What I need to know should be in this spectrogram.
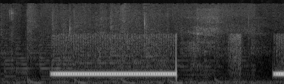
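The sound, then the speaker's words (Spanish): A telephone dial tone sounds while a prank call is being placed, a steady, pure single-pitched tone that holds for over a second, stops, then starts again, with faint voices underneath. “Dale, vale, entonces vamos a marcar para hacer la broma a tu carnal, papuchón.”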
